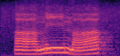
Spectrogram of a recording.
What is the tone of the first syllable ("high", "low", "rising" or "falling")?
low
